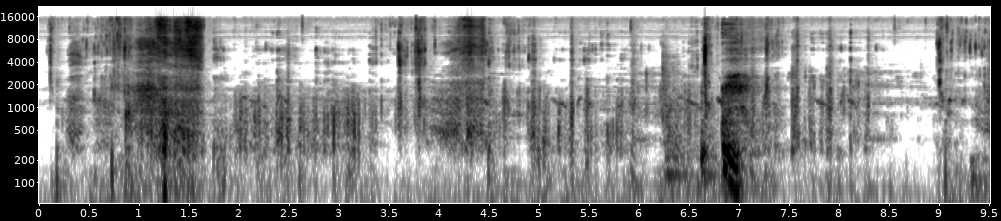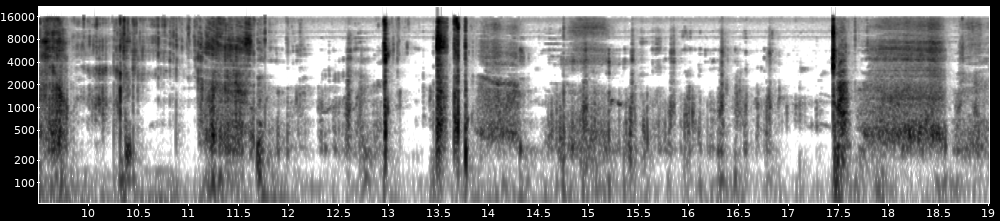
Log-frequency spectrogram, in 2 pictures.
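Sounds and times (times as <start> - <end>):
person chewing food: 0.0 - 5.6, 9.0 - 17.7.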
